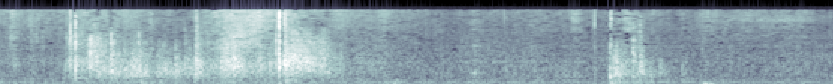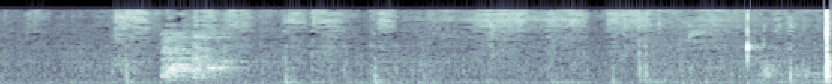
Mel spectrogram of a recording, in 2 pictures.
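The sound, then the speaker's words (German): Writing something down on a board: a few faint, scratchy bursts of marking strokes, heard under ongoing speech. “Jetzt schreibe ich das euch mal auf.”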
